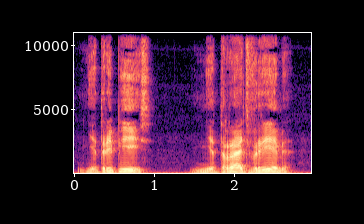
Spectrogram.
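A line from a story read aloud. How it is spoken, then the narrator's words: Barked. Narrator (Russian): рявкнул Никита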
